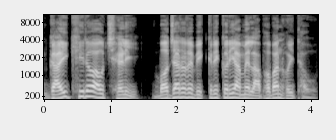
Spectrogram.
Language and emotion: Odia, neutral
